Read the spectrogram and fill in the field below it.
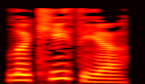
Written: Lakeithia

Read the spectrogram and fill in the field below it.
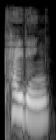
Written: kiting

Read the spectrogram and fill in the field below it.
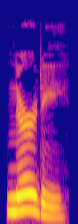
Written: nerdy

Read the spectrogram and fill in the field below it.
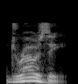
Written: drowsy

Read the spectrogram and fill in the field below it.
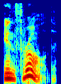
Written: enthralled

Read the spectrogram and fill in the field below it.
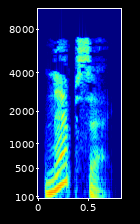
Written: knapsack

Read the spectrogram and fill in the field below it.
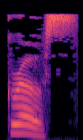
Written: gros

